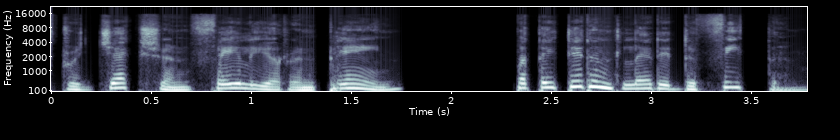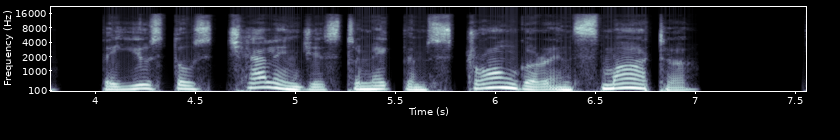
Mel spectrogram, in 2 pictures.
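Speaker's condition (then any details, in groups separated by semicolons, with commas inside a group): No condition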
